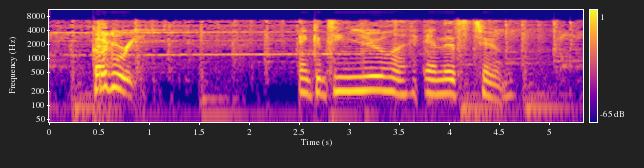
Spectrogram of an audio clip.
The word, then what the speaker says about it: Karakuri: All one could want to know of the Karuki. Oh my god, that's just so bad for me to pronounce it. Karakuri, and continue in this tune.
